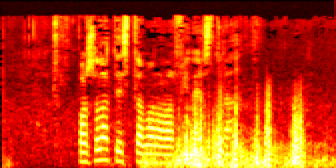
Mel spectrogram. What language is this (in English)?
Catalan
